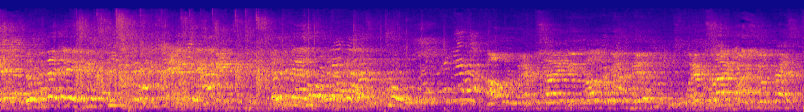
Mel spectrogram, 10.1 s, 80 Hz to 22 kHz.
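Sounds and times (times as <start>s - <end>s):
children calling out and chattering: 0.0s - 9.8s.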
